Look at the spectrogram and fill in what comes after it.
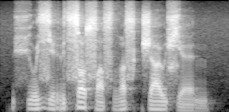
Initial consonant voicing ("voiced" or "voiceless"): voiceless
